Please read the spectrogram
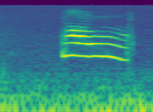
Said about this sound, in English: Ladies and gentlemen, Charlie Beans Roscoe, the miracle cat.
